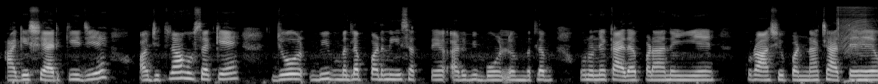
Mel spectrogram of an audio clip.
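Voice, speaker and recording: A woman teaching a beginners' Quran reading lesson, patient and encouraging, drawing out each letter sound for learners to repeat. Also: mid-range voice.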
